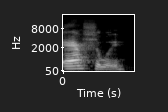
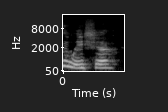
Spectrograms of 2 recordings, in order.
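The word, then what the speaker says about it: Alysha: stick with us draw all my teachers called me ashley i'm like no it's alicia thank god for alicia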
